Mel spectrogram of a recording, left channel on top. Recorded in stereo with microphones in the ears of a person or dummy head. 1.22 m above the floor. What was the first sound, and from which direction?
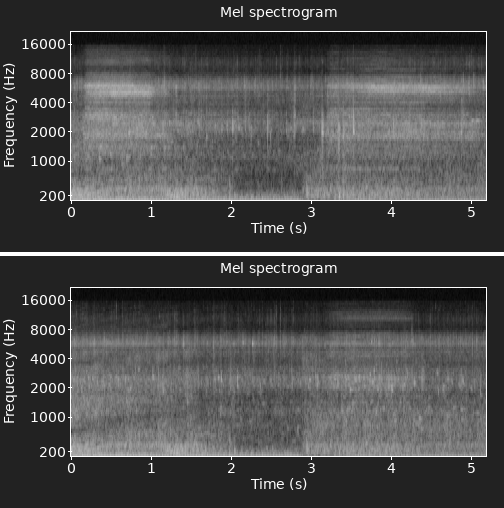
A vehicle, 40° right (ahead or behind).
